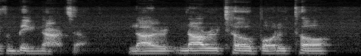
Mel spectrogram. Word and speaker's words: Boruto: bolt is actually Balo because of the way it's pronounced in Japanese so it's actually if you spell it out phonetically it's actually one character away from being Naruto Nar Naruto boruto it's one character away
